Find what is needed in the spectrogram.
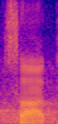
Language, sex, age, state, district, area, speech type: Maithili, male, 30-45, Bihar, Supaul, urban, read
